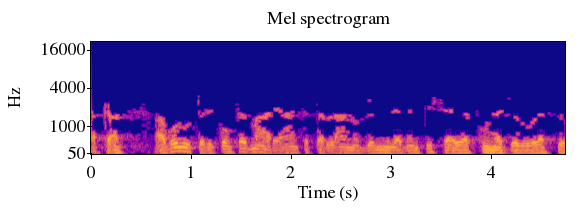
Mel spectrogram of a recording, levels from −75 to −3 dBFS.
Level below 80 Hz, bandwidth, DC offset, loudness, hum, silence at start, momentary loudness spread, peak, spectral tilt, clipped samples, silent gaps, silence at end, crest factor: -44 dBFS; 3.2 kHz; under 0.1%; -22 LUFS; none; 0 s; 6 LU; -6 dBFS; -14 dB/octave; under 0.1%; none; 0 s; 16 dB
